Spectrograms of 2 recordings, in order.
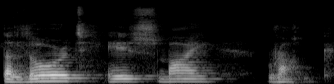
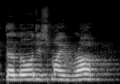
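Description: First: Slow hushed confession. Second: Louder, higher proclamation; raised joyful declaration. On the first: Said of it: "Can you say it with the Lord listening on now?". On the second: Preacher urging the church to say it, ringing out. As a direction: lift it up for everyone to hear. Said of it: "So we can say today". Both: Shown as a demonstration.

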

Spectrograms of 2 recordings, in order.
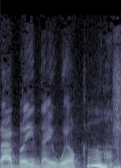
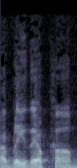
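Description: First: "will" said in full and firmly; stress on WILL. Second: Said in the usual way. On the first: Real, not acted. Preacher assures the congregation of sinners coming, stress on "will". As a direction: lean on "will" as a separate, stressed word.

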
